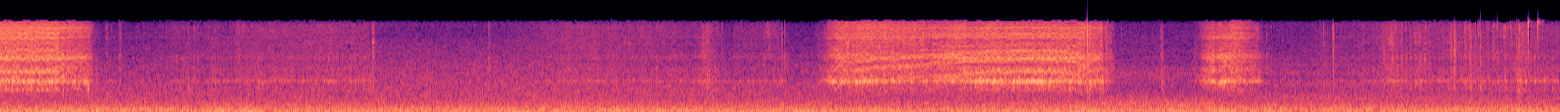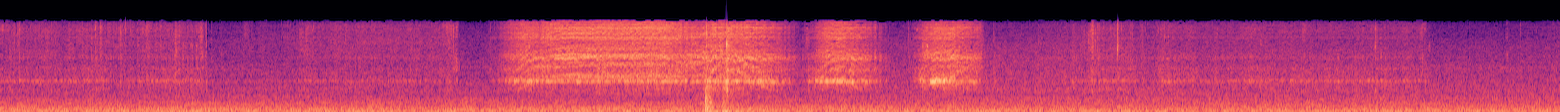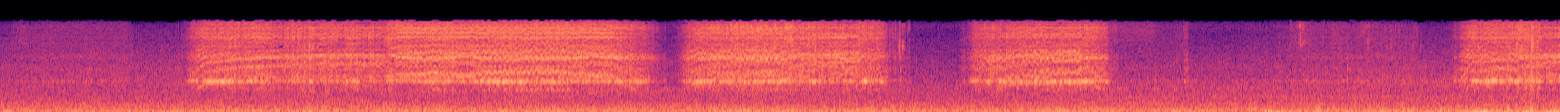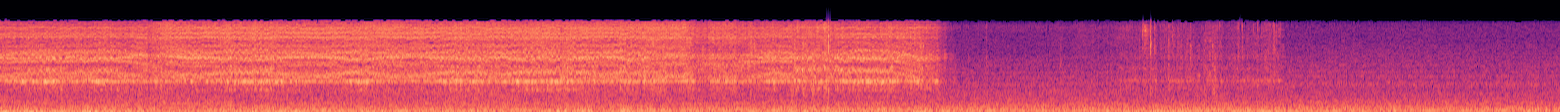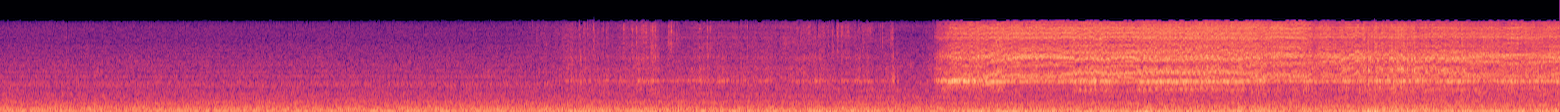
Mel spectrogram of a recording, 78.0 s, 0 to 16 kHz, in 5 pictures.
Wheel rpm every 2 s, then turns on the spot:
60, 20, 0, 20, 120, 80, 20, 20, 20, 20, 90, 100, 40, 20, 20, 20, 60, 160, 120, 120, 70, 10, 30, 150, 160, 160, 170, 150, 10, 20, 0, 0, 0, 0, 20, 30, 150, 160, 160.
0-4 6-8 10-20 26-32 42-44 56-60 68-70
